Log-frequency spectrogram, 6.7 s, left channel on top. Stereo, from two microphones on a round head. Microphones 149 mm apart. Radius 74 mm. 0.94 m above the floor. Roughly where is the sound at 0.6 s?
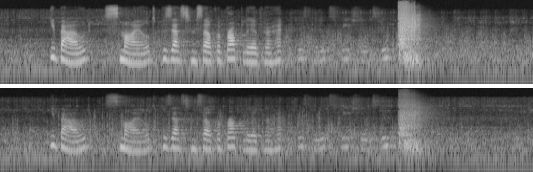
Left.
